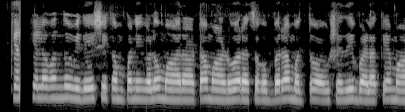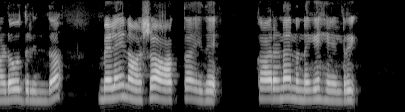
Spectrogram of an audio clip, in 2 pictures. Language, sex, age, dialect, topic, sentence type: Kannada, female, 18-24, Central, agriculture, question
